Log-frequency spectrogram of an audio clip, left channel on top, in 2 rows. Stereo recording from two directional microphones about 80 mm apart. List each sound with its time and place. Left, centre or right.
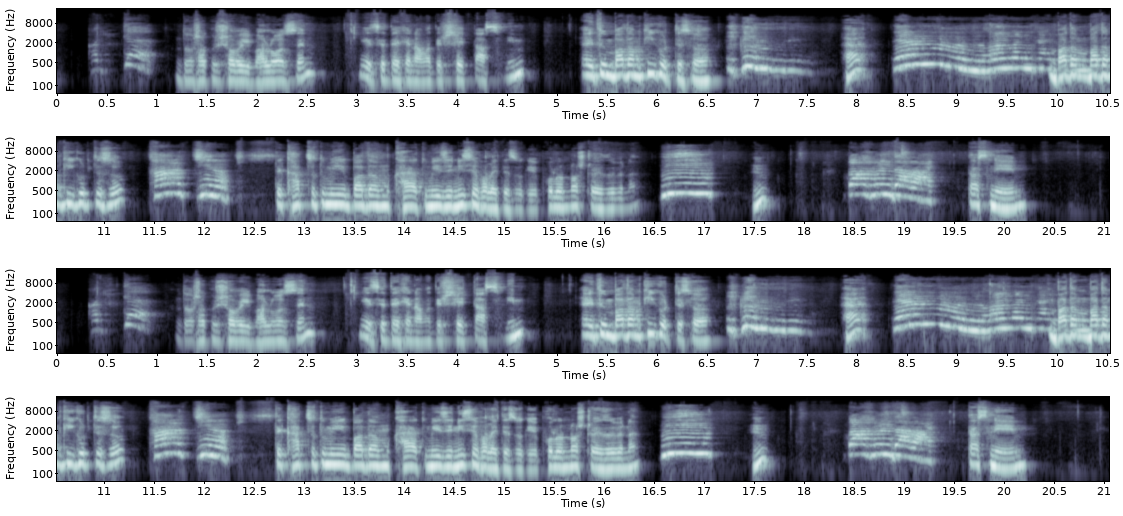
0.8 s a sound: left
1.4 s speech: left
2.9 s speech: centre
5.2 s a child's voice: left
14.3 s speech: left
16.6 s a sound: left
